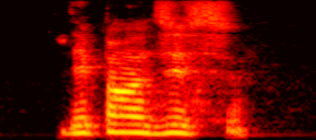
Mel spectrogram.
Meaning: third-person plural imperfect subjunctive of dépendre
- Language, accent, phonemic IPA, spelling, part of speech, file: French, Canada, /de.pɑ̃.dis/, dépendissent, verb, LL-Q150 (fra)-dépendissent.wav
